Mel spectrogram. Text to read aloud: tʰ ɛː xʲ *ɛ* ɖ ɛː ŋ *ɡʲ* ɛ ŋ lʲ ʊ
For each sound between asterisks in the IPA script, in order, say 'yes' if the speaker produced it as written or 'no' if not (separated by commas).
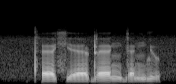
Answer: no, no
